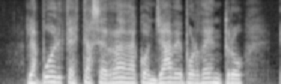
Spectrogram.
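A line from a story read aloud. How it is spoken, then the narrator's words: Exclaiming. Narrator (Spanish): exclamó Clovis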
